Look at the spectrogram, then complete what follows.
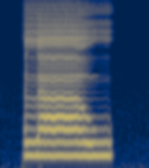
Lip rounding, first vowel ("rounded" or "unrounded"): unrounded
